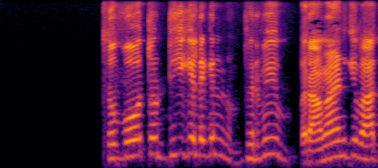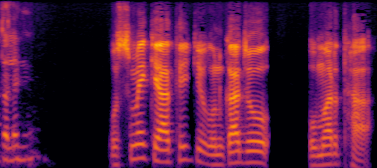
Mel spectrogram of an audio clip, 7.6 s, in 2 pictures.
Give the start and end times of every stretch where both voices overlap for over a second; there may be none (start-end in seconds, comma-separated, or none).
none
